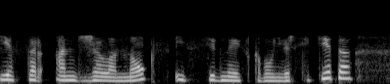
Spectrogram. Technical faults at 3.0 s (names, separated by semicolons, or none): tandem speech coding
